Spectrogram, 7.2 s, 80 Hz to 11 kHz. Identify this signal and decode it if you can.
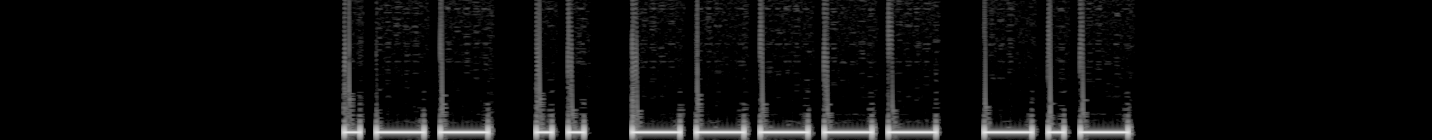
Morse code, heard as a keyed tone, about 15 wpm, 700 Hz. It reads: WI0K
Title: USA Call Signs - 4 Characters - Repeated 2x - 15wpm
